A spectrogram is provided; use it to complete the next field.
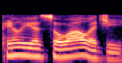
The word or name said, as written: paleozoology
